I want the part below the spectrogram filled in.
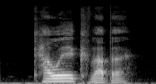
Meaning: tadpole, polliwog
- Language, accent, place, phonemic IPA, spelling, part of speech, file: German, Germany, Berlin, /ˈkaulˌkvapə/, Kaulquappe, noun, De-Kaulquappe.ogg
